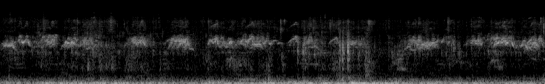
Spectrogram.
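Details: A group of thirty ducklings on a farm during feeding, giving bright, high peeping calls in rapid clustered series, several birds overlapping in a continuous chirping chorus with low rumbling noise underneath.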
